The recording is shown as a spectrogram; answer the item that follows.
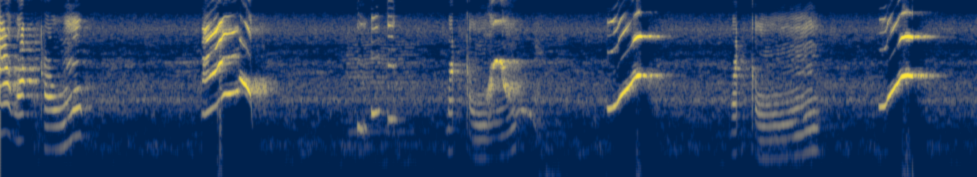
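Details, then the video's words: Pet parrot in Vehari, Punjab, Pakistan, talking: separate harsh, speech-like squawked phrases with rising and falling tones every second or two, against a steady background hiss. "Bolne wala tota"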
